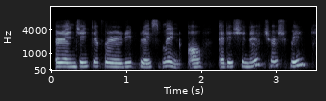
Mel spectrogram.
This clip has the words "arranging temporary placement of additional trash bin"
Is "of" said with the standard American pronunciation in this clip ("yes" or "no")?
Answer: no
